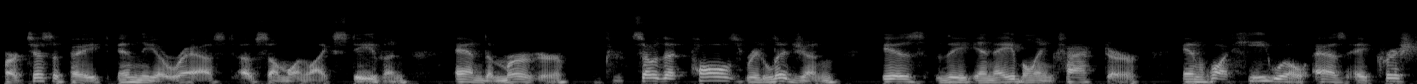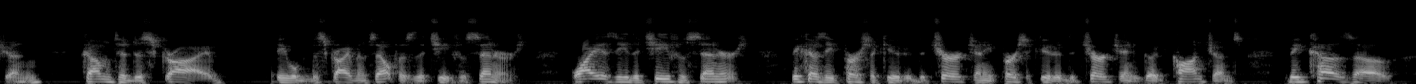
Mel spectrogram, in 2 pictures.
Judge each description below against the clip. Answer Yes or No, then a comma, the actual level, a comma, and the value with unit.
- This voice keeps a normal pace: No, slow, 125 wpm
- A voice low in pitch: Yes, low, 115 Hz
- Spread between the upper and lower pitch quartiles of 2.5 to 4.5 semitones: No, average, 5.0 semitones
